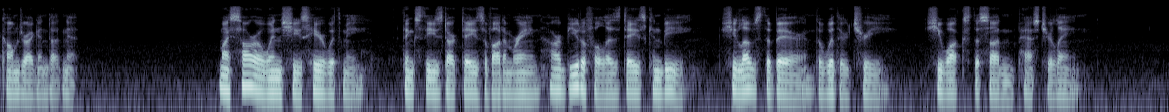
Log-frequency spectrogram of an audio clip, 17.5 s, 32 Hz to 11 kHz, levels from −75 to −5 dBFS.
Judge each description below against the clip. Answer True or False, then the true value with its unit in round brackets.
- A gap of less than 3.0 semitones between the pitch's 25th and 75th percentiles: True (2.4 semitones)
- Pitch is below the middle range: True (90 Hz)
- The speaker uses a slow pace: True (110 wpm)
